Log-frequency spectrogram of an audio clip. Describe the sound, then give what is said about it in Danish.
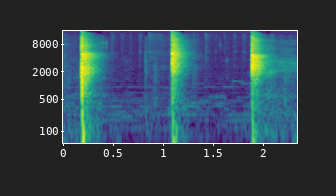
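Three sharp hand claps imitating swatting at mosquitoes, used as a radio sound effect on Radio 100's Nyhedsagurken, spaced about a second apart with an uneven rhythm, each a crisp, bright smack that decays quickly into silence. “Ja, det er radiofoniske øh, virkemiddel, der kaldes at glaske myg.”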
